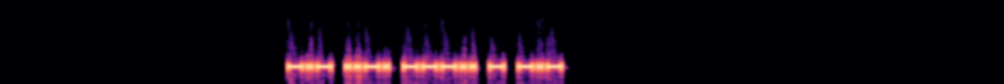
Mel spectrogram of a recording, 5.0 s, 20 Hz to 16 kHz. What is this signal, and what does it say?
Morse code, heard as a keyed tone, about 52 wpm, 700 Hz. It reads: KF8TK
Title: USA Call Signs - 5 Characters - Repeated 3x - 50wpm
